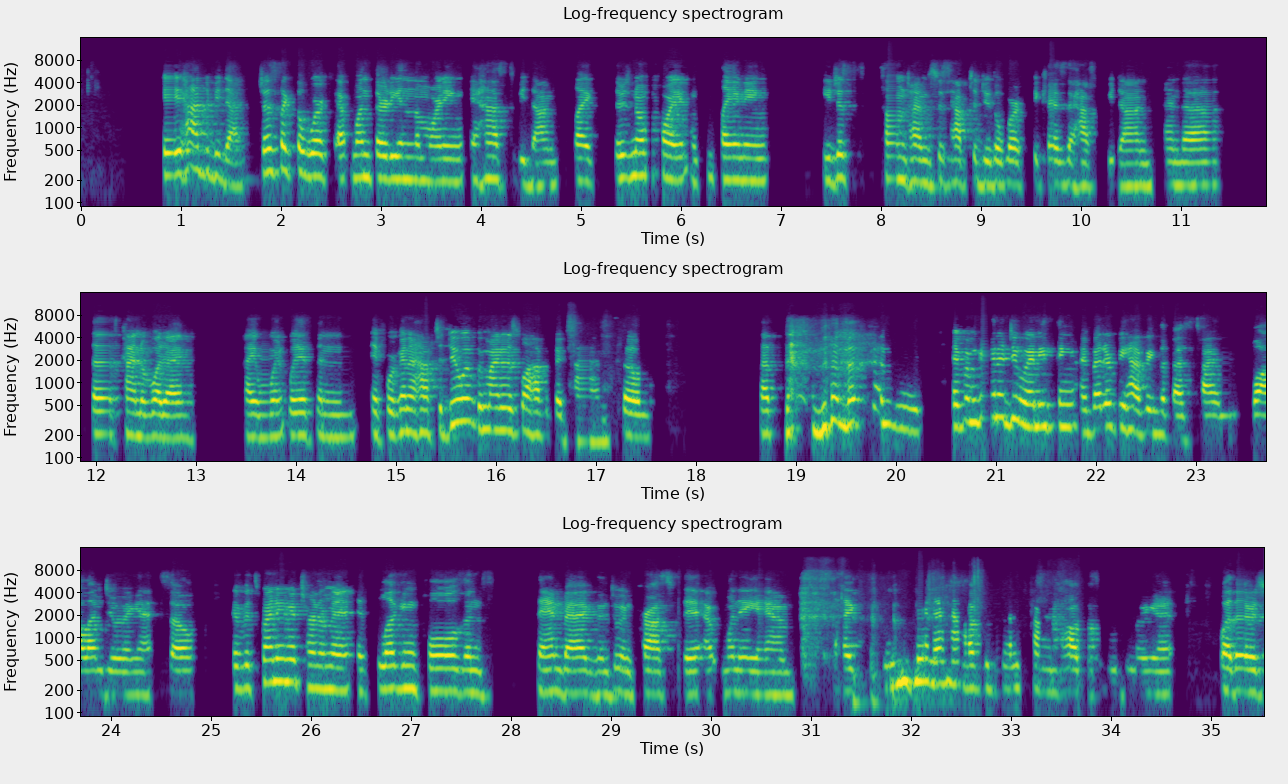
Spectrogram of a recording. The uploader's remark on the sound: Adobe Audition crashed on me, and as a result I lost my mic'd up track. Thankfully, Zoom recorded a backup version. It doesn't sound nearly as great.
